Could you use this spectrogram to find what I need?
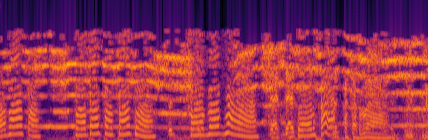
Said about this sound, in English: She didn't deserve that, but she did get the new special operatic horn.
